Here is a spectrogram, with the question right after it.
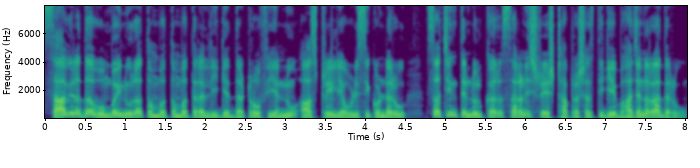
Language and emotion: Kannada, neutral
